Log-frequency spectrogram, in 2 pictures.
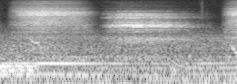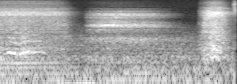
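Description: Forceful nasal breathing during a yoga practice, heard as close, loud, hissing breaths drawn in and pushed out in a slow, steady rhythm of about four cycles, ending in a sharper exhale.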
